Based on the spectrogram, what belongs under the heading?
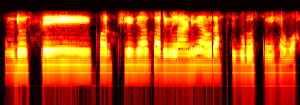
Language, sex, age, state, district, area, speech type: Odia, female, 18-30, Odisha, Nayagarh, rural, conversation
